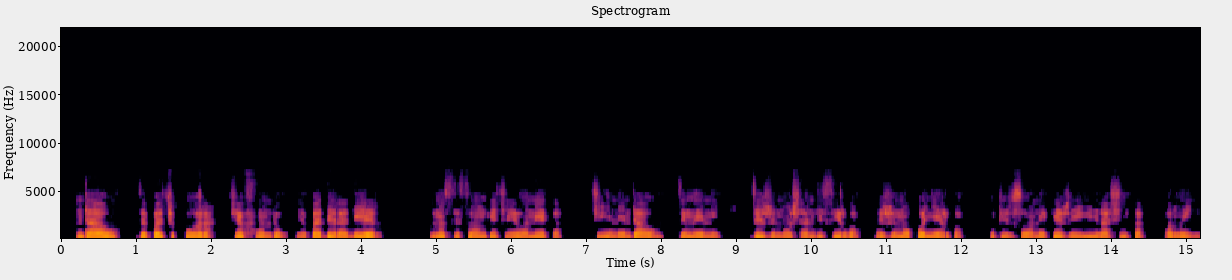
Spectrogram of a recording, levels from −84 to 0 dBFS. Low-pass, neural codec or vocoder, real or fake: 7.2 kHz; none; real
